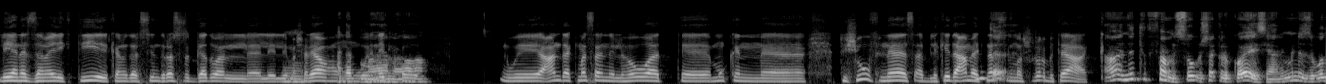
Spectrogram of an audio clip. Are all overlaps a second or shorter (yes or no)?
no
